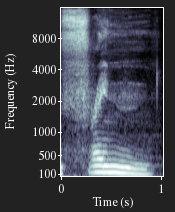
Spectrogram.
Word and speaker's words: Frijns: I think he's Dutch, called Robin Friends. It's spelled in a weird way. It's like FRIJNS.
